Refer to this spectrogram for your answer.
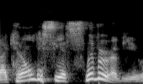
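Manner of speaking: acted near-panicky voice. Retelling a patient's words when the speaker slipped off camera in a session, imitating near panic. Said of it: "in a near panicky voice said".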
